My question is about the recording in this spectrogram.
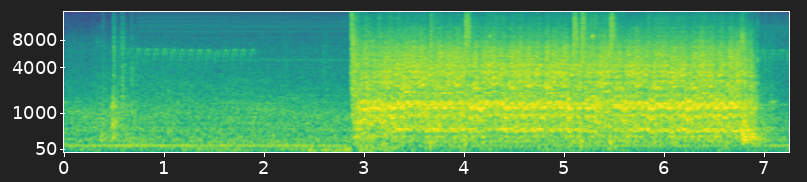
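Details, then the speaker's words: Junkyard Bullnose Ford truck after EFI-to-carb swap: about four seconds of steady cranking that never fires; timing set to 10° with piston at top, but distributor rotor found pointing 180 degrees out, crank-no-start. "Now you look at my rotor should be over here. That is 180 out. Pretty sure I had the piston on the compression stroke."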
